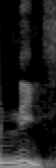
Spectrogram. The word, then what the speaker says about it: Nice: this stuff so I'm super excited especially for niece so this is nice not pronounced nice but pronounced nice and um we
